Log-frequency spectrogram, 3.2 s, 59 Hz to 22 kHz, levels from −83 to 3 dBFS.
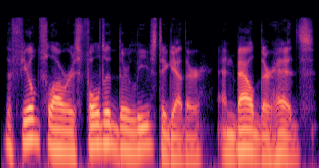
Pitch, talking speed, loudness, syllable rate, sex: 110 Hz, 205 wpm, -17 LUFS, 5.7 syllables/s, male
